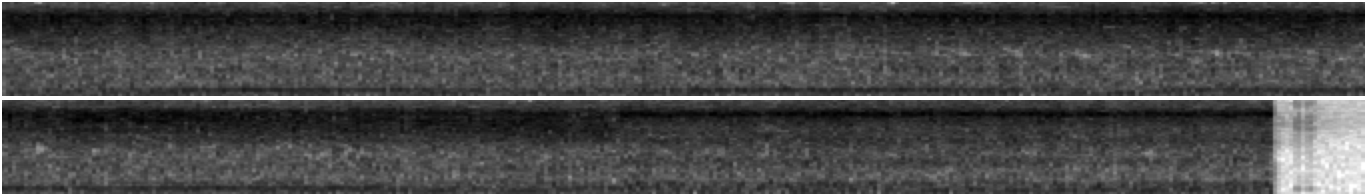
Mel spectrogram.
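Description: Riding lawn mower engine running steadily at working speed while it mows, with the steady whir of the cutting deck over it. The sound cuts off suddenly near the end.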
